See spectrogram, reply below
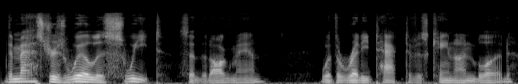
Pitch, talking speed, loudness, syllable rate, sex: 95 Hz, 195 wpm, -21 LUFS, 4.7 syllables/s, male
